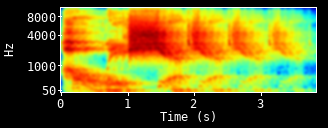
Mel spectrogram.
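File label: "holy shit", male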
